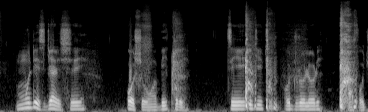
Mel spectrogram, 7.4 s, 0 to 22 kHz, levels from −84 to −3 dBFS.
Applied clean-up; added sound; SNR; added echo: none; Cough; 5 dB; none.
